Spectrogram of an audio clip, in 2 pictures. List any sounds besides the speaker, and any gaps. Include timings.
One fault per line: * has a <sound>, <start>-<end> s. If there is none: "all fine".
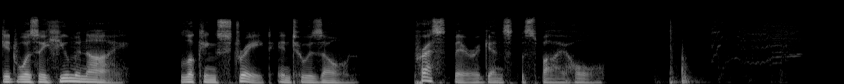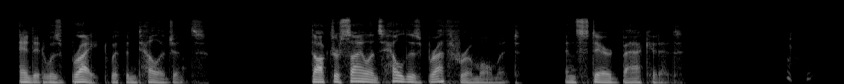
* has a squeak, 6.5-8.1 s
* has a cough, 16.3-16.6 s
